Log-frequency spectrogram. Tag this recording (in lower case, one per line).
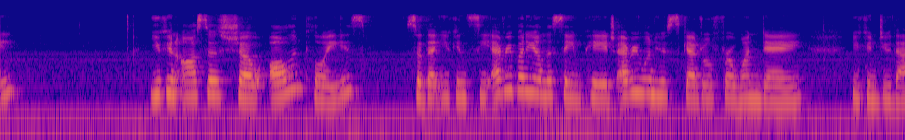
speech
